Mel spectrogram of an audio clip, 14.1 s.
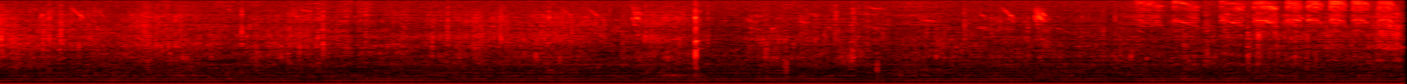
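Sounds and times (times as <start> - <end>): steady low hum: 0.0 - 14.0
bird chirps: 11.4 - 14.0.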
